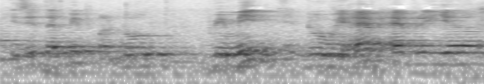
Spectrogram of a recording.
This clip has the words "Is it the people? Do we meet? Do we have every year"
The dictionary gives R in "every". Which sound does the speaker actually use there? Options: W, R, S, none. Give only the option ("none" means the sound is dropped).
R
